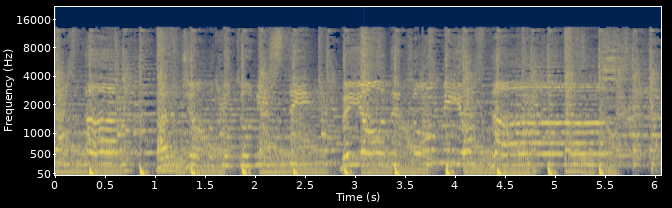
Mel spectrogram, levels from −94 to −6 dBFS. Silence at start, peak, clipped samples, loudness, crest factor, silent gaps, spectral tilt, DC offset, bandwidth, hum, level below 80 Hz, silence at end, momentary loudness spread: 0 s; 0 dBFS; under 0.1%; -16 LUFS; 16 dB; none; -3.5 dB/octave; under 0.1%; 13.5 kHz; none; -26 dBFS; 0 s; 5 LU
